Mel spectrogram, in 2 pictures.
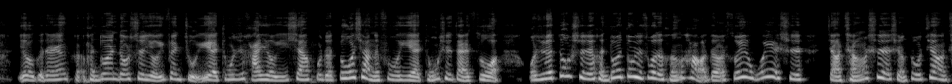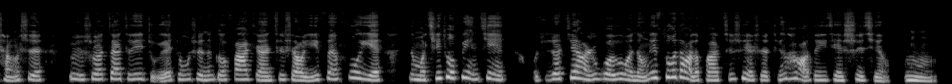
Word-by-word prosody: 有 205 -1 0
的 210 - -2
人 225 +3 -1
很 225 -2 -4
多 245 - -1
人 250 - -2
都 235 0 -1
是 250 -1 -2
有 185 -5 +2
一 185 - -2
份 235 -3 -3
主 330 +8 0
业， 245 -10 +3
同 225 +3 -4
时 245 - -2
还 205 -5 +1
有 210 -4 +2
一 180 +1 -3
项 210 0 0
或 230 - -6
者 205 - 0
多 280 +9 +3
项 325 -6 +2
的 195 - +2
副 200 0 -3
业 195 -3 +2
同 200 +8 -3
时 265 -4 -1
在 175 - +1
做， 180 0 +1 0.3
我 200 - -1
觉 240 - +1
得 280 - +5
都 390 +5 -1
是 320 -9 +1
很 250 -7 0
多 315 - +2
人 340 - +1
都 365 -1 +3
是 325 - +7
做 290 0 +2
得 230 - +1
很 195 +1 -1
好 290 -2 +2
的， 185 -1 0
所 275 +7 -3
以 340 - +5
我 305 +1 -1
也 340 -4 +2
是 255 -6 -2 0.2
想 180 +1 +2
尝 185 +9 0
试 295 -3 +2
想 - - -3
做 235 -3 -3
这 240 +6 -1
样 215 - +2
尝 180 -2 -2
试。 205 -1 -2 0.2
就 - - -5
是 230 - -1
说 235 +1 -1
在 245 0 0
自 245 - -9
己 245 +1 -3
主 - - -7
业 175 +5 0
同 225 +3 -5
时 235 -3 -2
能 210 +1 -2
够 215 -1 -2
发 225 +1 +3
展 190 -4 0
至 220 +3 -5
少 195 -4 +3
1 180 +4 0
份 235 +1 -2
副 295 +3 0
业， 205 -5 +2 0.2
那 235 - -5
么 210 - +3
齐 280 +7 +2
做 310 -1 +5
并 290 -5 0
进， 240 -7 -2 0.2
我 - - -9
觉 200 +2 -15
得 250 0 +2
这 285 +4 +1
样 265 -6 +4
如 240 - -2
果 245 -1 +2
我 235 -2 +1
有 - - +1
能 180 +1 +1
力 300 - +4
做 330 +3 +3
到 310 -4 +4
的 190 - +2
话， 195 -1 +2
其 235 +6 -7
实 270 - -1
也 235 - +1
是 200 -1 -3
挺 215 +5 -6
好 275 +1 +1
的 200 +1 -4
一 200 - 0
件 195 -2 0
事 190 +1 -2
情， 170 -5 -4
嗯。 175 -4 +2
225 Hz, 350 characters per minute, -24 LUFS, 200-265 Hz, 0.3 s, 是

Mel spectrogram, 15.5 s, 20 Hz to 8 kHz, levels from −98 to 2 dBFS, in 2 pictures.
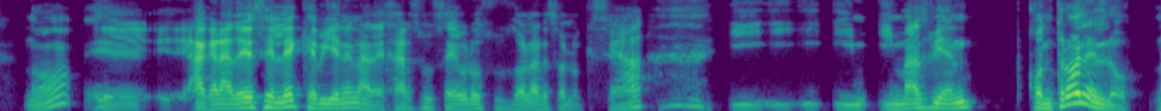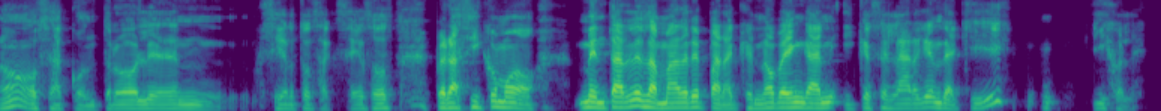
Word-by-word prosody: ¿no? - - -7
Eh, 105 -1 -7 0.4
agradécele 135 +5 +5
que 130 -5 +1
vienen 120 +2 0
a 115 - -1
dejar 120 -1 -4
sus 125 0 -14
euros, 115 -1 -4
sus 110 -3 -20
dólares 110 0 -7
o - - -8
lo 95 -2 -18
que - - -26
sea, 115 +8 -5 0.5
Y 200 - -14
y 110 - -12
y 105 0 -9
y 110 +1 -7
más 120 +2 0
bien, 135 +3 0 0.3
contrólenlo, 130 - +4
¿no? - - -5
O - - -3
sea, - - -6
controlen 105 -1 -5 0.2
ciertos - - -8
accesos, 120 +3 -7 0.3
pero, 130 0 +5
así 145 - -1
como 135 -8 +1 0.3
mentarles 140 +4 +5
la - - +9
madre 130 +3 +3
para 105 -2 +1
que 120 - -7
no 130 +3 0
vengan 130 0 +5
y 105 - -14
que - - -3
se 135 -2 -7
larguen 120 +3 -1
de - - +1
aquí, 290 - -6 0.5
híjole, - - -14
120 Hz, 175 wpm, -25 LUFS, 110-135 Hz, 0.5 s, la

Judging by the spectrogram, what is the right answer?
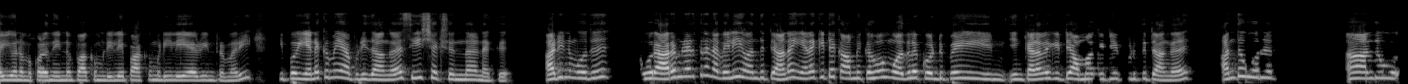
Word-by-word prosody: "ஐயோ! 200 +2 +2
நம்ப 185 - -2
குழந்தைய 190 0 +2
இன்னும் 195 0 -3
பார்க்க 195 +1 -2
முடியலையே 190 0 -1
பார்க்க 195 +2 -2
முடியலையே" 195 0 0
அப்டின்ற 190 -1 -5
மாரி. 225 +9 -3 0.4
இப்ப 265 +3 +2
எனக்குமே 320 +3 -2
அப்டிதாங்க. 235 -2 0
சி 295 - -1
செக்ஷன் 245 -6 -1
தான் 220 -1 0
எனக்கு. 175 -2 -4 0.5
அப்டின்னுபோது 295 0 +1 0.5
ஒரு 280 -1 +5
1/2 255 - +8
மணி 360 +2 -1
நேரத்தில 390 +2 -3
நான் 310 -4 +1
வெளிய 345 +5 +1
வந்துட்டேன். 280 -4 +1
ஆனா 310 - +1
என்கிட்ட 335 +5 -1
காமிக்காம 285 +3 +1
முதல்ல 280 +3 +3
கொண்டு 270 0 +2
போய் 290 +1 +2 0.5
என் 230 -1 -4
கணவர்கிட்டயும், 265 +2 +3
அம்மாகிட்டயும் 250 0 -4
குடுத்துட்டாங்க. 230 -5 -2 0.5
அந்த 310 +8 -3 0.2
ஒரு 315 -1 -3 0.8
அ - - +4
அந்த 285 +1 -3
ஒ - - +1
255 Hz, 170 wpm, -23 LUFS, 205-290 Hz, 0.8 s, 1/2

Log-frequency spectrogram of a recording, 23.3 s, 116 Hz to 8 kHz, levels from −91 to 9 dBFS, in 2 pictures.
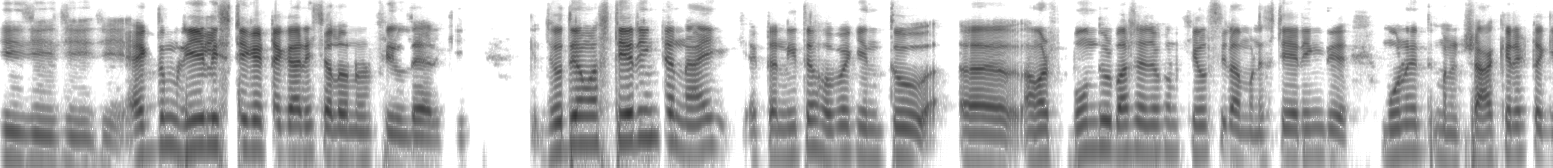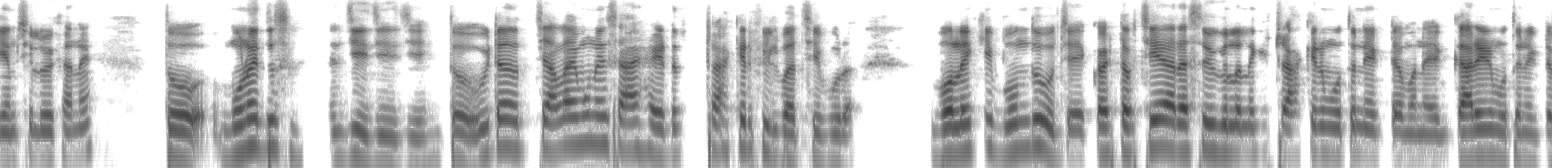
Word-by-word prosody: জ্বী, 150 -1 -1
জ্বী, 135 - -4 0.2
জ্বী, 130 -1 -7 0.2
জ্বী। 120 -2 -10 0.2
একদম 200 +4 +2
রিয়ালিস্টিক 200 0 +8
একটা 180 -1 +6
গাড়ি 170 0 +6
চালানোর 150 -2 0
ফিল 140 -2 -1
দেয় 130 -1 +2
আরকি। 120 0 -21 0.7
যদিও 210 +4 +5
আমার 220 0 0
স্টিয়ারিং 230 +2 +8
টা 230 - +5
নাই। 180 +3 +3 0.3
১ - - -19
টা - - +2
নিতে 160 +4 -1
হবে 160 +2 -3
কিন্তু 155 +1 -4 0.5
আ - - +5 0.4
আমার 155 +1 +2 0.2
বন্ধুর 185 +3 -2
বাসায় 175 0 0
যখন 180 +1 -10
খেলছিলাম 170 -1 -2
মানে 135 -1 -9
স্টিয়ারিং 155 0 -1
দিয়ে। 150 - -1 0.3
মনে 165 +2 -2
হইত 175 0 -6
মানে 140 - -6
ট্রাকের 145 +4 +2
একটা 160 - -1
গেম 145 0 0
ছিল - - -7
এখানে। 155 +2 -6 0.6
তো - - -2 0.4
মনে 175 +3 +1
হইতেছে 195 -3 -1 0.4
জ্বী, 160 - +2
জ্বী, 135 - -7
জ্বী। 125 -1 -10 0.2
তো - - -6 0.2
ওইটা 170 +4 +1 0.3
চালায় 200 +3 +1
মনে 220 - -5
হইছে 210 -2 -5
আয় 185 - -2
হায়! 165 -2 0
এটাতো 165 +1 -11
ট্রাকের 190 - -3
ফিল 170 -4 -6
পাচ্ছি 140 +1 -2
পুরা। 140 - -10 0.7
বলে 165 +1 +5
কি - - -3
বন্ধু 190 +3 -4 0.2
যে - - -2 0.2
কয়েকটা 165 0 +1
চেয়ার 195 -1 +3
আছে, - - -11
ওইগুলো 170 -1 0
নাকি 165 0 -7
ট্রাকের 160 +1 -1
মতনই 160 0 -4
একটা 150 - -7
মানে 140 0 -7 0.2
গাড়ির 155 +2 +5
মতন 145 0 -7
একটা 145 - -7
165 Hz, 190 wpm, -22 LUFS, 150-185 Hz, 0.7 s, রিয়ালিস্টিক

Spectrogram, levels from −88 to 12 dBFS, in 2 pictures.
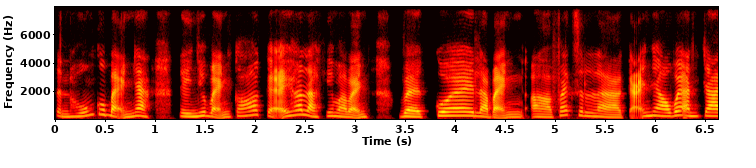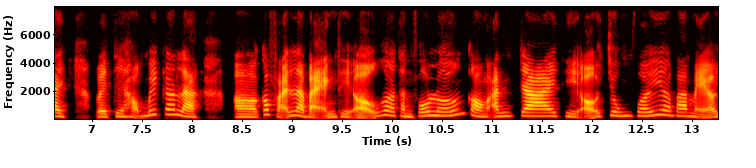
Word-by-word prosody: tình 215 -6 -8
huống 245 +11 -7
của 350 - -5
bạn 200 - 0
nha. 255 -1 +1 0.3
Thì 220 -2 -3
như 230 +5 -2
bạn 185 -5 0
có 265 +8 -3
kể 280 - +2
á 340 - +2
là 215 - +2
khi 255 - -8
mà 210 -4 -2
bạn 185 +1 +1 0.3
về 210 -2 +2
quê 270 0 +3
là 220 -5 +1
bạn, 180 0 +1
ờ, 190 -2 -1
phát 300 - -5
sinh 250 -6 -7
là 175 -5 0
cãi 165 - +2
nhau 255 -2 +1
với 295 +3 +2
anh 245 -1 +1
trai, 245 -3 +3 0.3
vậy 200 0 0
thì 225 - -8
hổng 210 +4 -4
biết 340 +3 -5
á 355 -1 +1
là, 200 - +3 0.3
ờ, 190 0 +1
có 340 - +1
phải 340 - +2
là 270 -4 +4
bạn 185 -3 +4
thì 195 -1 -8
ở - - +3 0.2
thành 230 -4 -6
phố 250 +6 -3
lớn, 290 +6 -2
còn 225 -3 +1
anh 240 +1 -2
trai 245 -1 +5
thì 210 -4 -7
ở 200 - +1
chung 265 -2 -7
với 280 +5 -3
ba 255 - +2
mẹ 235 - -1
ở - - +2
245 Hz, 245 wpm, -22 LUFS, 205-270 Hz, 0.3 s, trai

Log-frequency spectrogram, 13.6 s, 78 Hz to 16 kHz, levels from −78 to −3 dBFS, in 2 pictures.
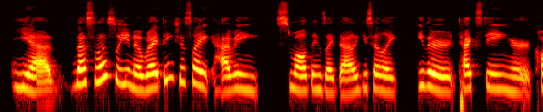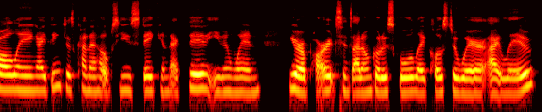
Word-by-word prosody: Yeah. 225 - +4 0.3
That's 300 +1 +5
mostly 360 -2 +2
you 295 - -3
know, 230 -4 +1
but 230 +1 +4
I 245 - +8
think 380 +7 -6
just, 330 -1 -7
like, 275 -6 +4
having 225 0 -1 0.2
small 225 -4 +1
things 230 0 -6
like 200 -1 -1
that, 185 0 +1
like 215 +4 -4
you 245 - -8
said, 240 -1 -1
like, 205 -3 -2 0.2
either 240 -7 +4
texting 240 -1 -1
or 205 -1 -5
calling, 225 -2 +2
I 215 0 -2
think 255 +4 -10
just 230 -1 -5
kinda 215 -4 -5
helps 205 - -6
you 220 0 -10
stay 210 +1 -3
connected 235 +3 +2
even 205 0 -9
when 200 +1 -7 0.3
you're 235 -4 +7
apart 220 +3 0
since 210 -3 -7
I 195 - +2
don't 200 +1 -4
go 210 - 0
to 200 - +2
school, 205 0 -1
like, 190 -2 -2
close 200 +1 -3
to 205 - -2
where 190 0 0
I 195 - +1
live. 195 +8 0
220 Hz, 210 wpm, -24 LUFS, 205-245 Hz, 0.3 s, I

